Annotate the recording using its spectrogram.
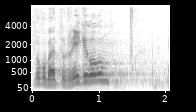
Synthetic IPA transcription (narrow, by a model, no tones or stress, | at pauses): luɡupet̪ːˑud̪riːɡikoɡu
